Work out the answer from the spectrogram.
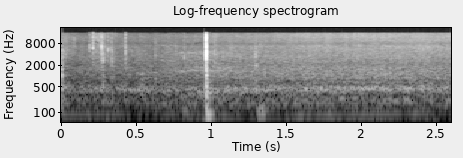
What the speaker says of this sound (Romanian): toată albina stătea, era la urdini și era pe peretele stufului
